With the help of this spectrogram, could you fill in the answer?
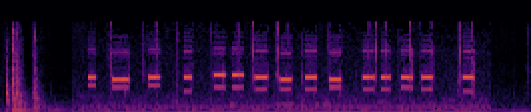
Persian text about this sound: خو در دفتر خو کسی نیست. تلفنم بیکار. باش که به سمینا جان یک زنگ بزنم.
